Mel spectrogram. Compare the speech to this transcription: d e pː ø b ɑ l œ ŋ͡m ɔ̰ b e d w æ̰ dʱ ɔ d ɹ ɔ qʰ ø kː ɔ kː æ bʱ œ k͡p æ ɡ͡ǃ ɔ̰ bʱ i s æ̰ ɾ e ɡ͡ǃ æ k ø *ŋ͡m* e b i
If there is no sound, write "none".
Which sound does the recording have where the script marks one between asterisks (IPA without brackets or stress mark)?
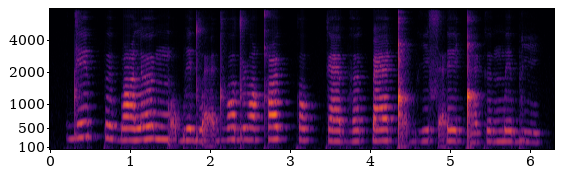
ŋ͡m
